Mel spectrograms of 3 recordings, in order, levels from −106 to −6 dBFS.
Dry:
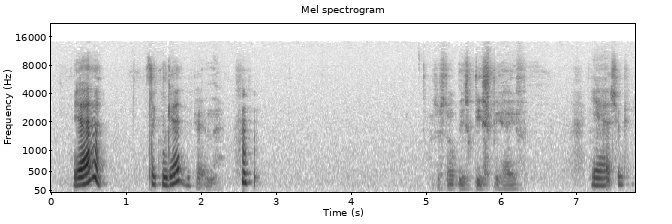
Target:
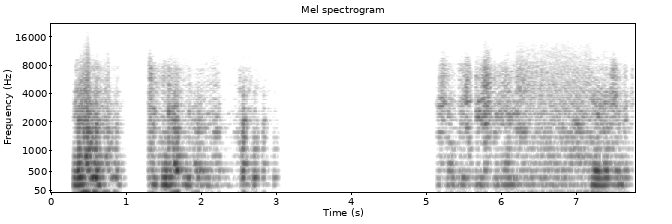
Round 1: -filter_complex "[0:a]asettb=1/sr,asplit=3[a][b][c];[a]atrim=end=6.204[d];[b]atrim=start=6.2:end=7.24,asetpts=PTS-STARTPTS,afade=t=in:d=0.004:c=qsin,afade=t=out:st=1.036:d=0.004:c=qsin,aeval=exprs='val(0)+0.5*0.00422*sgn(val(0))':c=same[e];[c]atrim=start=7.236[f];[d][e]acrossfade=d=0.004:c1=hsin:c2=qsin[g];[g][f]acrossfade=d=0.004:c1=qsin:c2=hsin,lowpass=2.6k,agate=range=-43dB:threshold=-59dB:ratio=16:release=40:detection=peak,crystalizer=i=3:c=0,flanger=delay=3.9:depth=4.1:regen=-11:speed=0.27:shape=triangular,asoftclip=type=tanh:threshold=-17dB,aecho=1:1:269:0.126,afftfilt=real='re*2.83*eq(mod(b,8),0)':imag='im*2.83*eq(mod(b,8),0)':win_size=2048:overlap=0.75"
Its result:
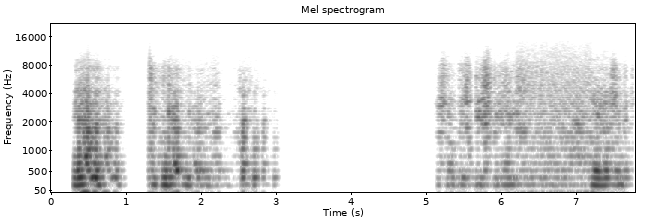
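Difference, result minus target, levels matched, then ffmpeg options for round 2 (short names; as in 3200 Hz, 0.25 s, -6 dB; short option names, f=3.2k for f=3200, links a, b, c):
soft clip: distortion -8 dB
-filter_complex "[0:a]asettb=1/sr,asplit=3[a][b][c];[a]atrim=end=6.204[d];[b]atrim=start=6.2:end=7.24,asetpts=PTS-STARTPTS,afade=t=in:d=0.004:c=qsin,afade=t=out:st=1.036:d=0.004:c=qsin,aeval=exprs='val(0)+0.5*0.00422*sgn(val(0))':c=same[e];[c]atrim=start=7.236[f];[d][e]acrossfade=d=0.004:c1=hsin:c2=qsin[g];[g][f]acrossfade=d=0.004:c1=qsin:c2=hsin,lowpass=2.6k,agate=range=-43dB:threshold=-59dB:ratio=16:release=40:detection=peak,crystalizer=i=3:c=0,flanger=delay=3.9:depth=4.1:regen=-11:speed=0.27:shape=triangular,asoftclip=type=tanh:threshold=-25dB,aecho=1:1:269:0.126,afftfilt=real='re*2.83*eq(mod(b,8),0)':imag='im*2.83*eq(mod(b,8),0)':win_size=2048:overlap=0.75"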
